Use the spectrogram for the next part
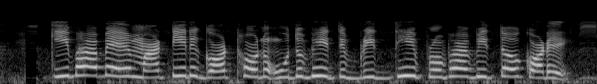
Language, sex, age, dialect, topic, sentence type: Bengali, female, 18-24, Northern/Varendri, agriculture, statement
